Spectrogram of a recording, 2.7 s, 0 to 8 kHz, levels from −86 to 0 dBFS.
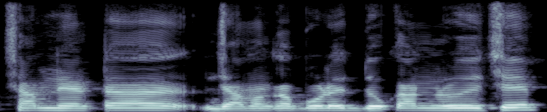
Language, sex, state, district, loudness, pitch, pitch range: Bengali, male, West Bengal, Dakshin Dinajpur, -15 LUFS, 155 Hz, 155-160 Hz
